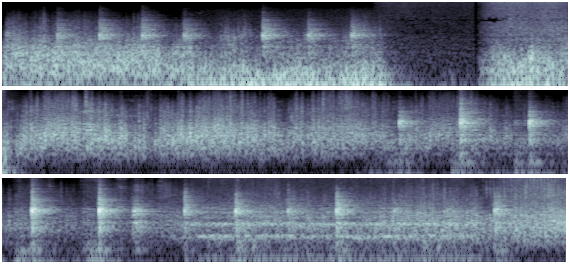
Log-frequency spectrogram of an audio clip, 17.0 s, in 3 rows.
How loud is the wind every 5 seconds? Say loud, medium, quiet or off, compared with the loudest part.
loud, loud, medium, loud.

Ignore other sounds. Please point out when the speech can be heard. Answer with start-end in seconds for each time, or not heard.
not heard.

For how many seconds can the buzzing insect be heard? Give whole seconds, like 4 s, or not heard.
4 s.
